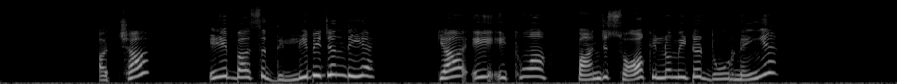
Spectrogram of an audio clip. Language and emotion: Dogri, surprised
